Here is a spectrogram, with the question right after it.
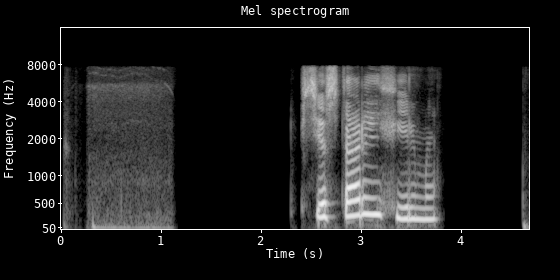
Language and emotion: Russian, neutral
